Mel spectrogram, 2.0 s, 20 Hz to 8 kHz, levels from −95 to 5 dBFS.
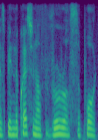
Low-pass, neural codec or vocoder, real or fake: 7.2 kHz; none; real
